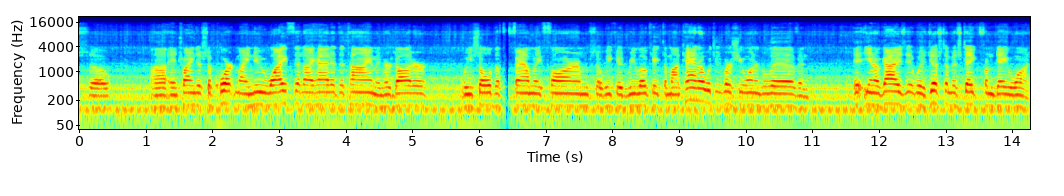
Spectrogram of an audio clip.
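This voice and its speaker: A man with a fairly high pitch talks at a moderate pace. His intonation is monotone and flat, with noticeable background noise behind him. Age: 60s. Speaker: sailing vlogger. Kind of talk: live stream chat reading viewer comments. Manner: casual, halting.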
